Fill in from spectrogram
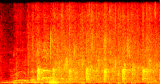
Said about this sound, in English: Congratulations on the marriage, by the way, and congratulations on getting that step together. Yeah, it's okay to clap.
